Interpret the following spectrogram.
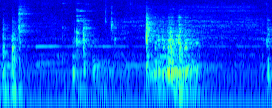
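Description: A few light metal clinks and knocks as a steel hydraulic trolley jack is handled and one of its steel swivel castors is grasped.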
